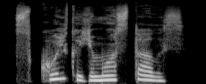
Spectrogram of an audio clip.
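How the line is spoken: Fearful whispered question. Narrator (Russian): шепотом спросила, боясь услышать ответ

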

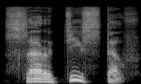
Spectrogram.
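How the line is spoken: Very rude. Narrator (Russian): прибавил он уже совсем грубо

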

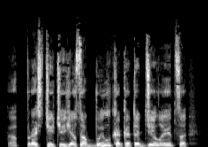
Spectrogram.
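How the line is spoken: Snapped back. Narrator (Russian): огрызнулся Петр

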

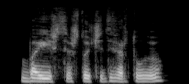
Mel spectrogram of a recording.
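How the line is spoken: Snort behind door. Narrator (Russian): хмыкнули за дверью

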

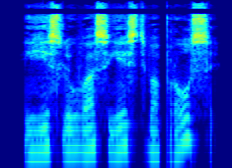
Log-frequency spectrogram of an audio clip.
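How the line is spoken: Quiet. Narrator (Russian): тихо проговорив напоследок

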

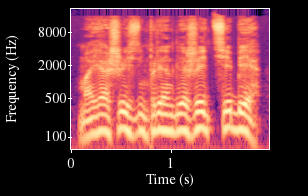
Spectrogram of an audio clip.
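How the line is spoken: Whispered reply. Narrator (Russian): А мусорник прошептал в ответ

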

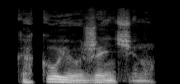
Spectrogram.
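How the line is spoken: Hoarse croak. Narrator (Russian): прохрипел Паран

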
